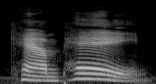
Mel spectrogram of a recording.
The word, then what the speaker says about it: campaign: It's a secondary stress. It's not reduced. Campaign. Campaign. Da-da. Da-da.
